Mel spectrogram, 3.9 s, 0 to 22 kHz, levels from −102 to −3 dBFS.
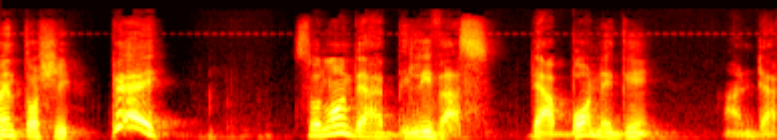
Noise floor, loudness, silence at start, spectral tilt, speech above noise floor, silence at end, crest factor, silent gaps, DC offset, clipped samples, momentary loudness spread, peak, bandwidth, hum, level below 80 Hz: -52 dBFS; -20 LUFS; 0 s; -5.5 dB/octave; 33 dB; 0 s; 18 dB; none; under 0.1%; under 0.1%; 10 LU; -4 dBFS; 14 kHz; none; -70 dBFS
